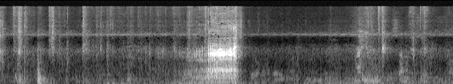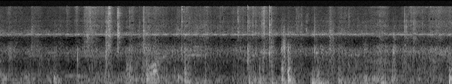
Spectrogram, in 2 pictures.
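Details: Garut sheep giving one loud, harsh, rasping bleat of about half a second, while people talk quietly before and after it.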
